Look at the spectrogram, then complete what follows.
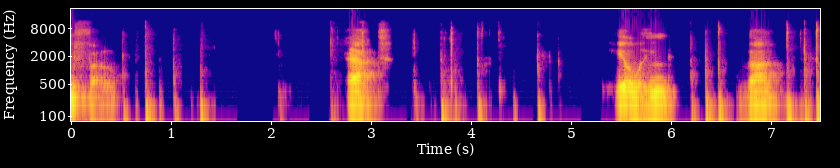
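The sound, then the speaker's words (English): Many quick, light keyboard clicks in an irregular rhythm as someone types an email address on a computer keyboard, broken by a few short bursts of voice. “So I'm going to type in the email”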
